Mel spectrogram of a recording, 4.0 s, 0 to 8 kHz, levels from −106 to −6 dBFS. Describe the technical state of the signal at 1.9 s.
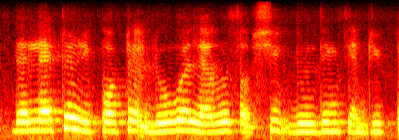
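At 1.9 s the speech carries AMR wideband (HD Voice) codec damage, present throughout the clip. Speech is rebuilt from a pulse-excited vocal tract model, with shaped noise filling the top band. The damage is heavy: rough and raspy. It points to the lowest rate, around 6.6 kbit/s. Nothing sounds above 7.2 kHz.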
